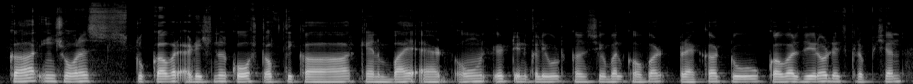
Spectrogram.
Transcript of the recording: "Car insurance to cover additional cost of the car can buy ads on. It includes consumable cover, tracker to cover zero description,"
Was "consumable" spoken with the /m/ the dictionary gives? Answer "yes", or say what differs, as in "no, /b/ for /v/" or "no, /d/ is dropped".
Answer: no, /m/ is dropped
